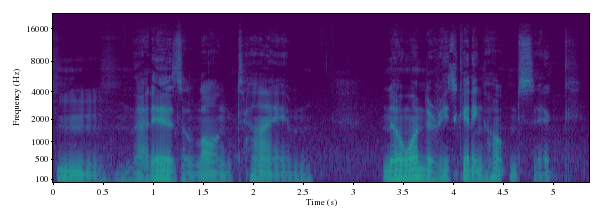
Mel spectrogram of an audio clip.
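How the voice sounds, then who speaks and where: A man giving casual game commentary in a musing, measured, wordy way. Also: fairly low pitch, slight background noise. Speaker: game streamer.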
